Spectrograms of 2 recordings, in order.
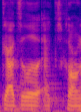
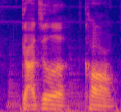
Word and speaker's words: Godzilla x Kong: is the review of Godzilla X Kong the new sorry Godzilla Kong the new Empire x is silent so I was supposed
